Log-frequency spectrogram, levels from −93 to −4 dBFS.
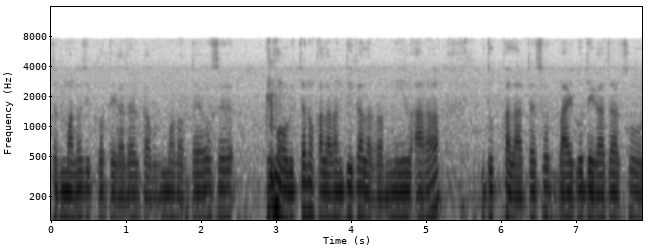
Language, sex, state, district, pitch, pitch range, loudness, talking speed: Chakma, male, Tripura, Dhalai, 110 Hz, 110-115 Hz, -18 LUFS, 205 wpm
